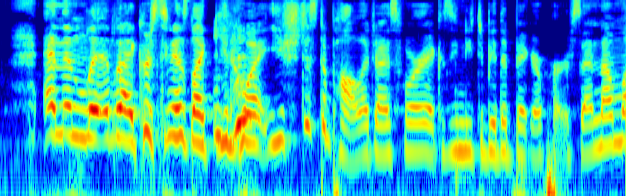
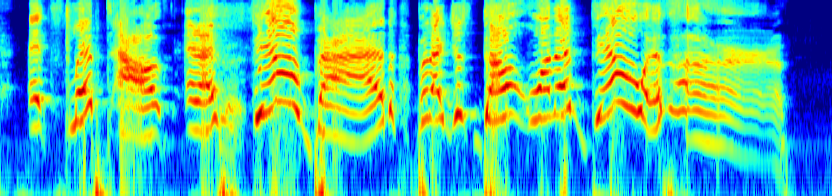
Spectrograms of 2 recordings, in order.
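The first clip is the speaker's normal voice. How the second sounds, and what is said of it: Imitates another person's voice. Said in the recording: “I've been working on my Liz impression, so I'm going to do it.”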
